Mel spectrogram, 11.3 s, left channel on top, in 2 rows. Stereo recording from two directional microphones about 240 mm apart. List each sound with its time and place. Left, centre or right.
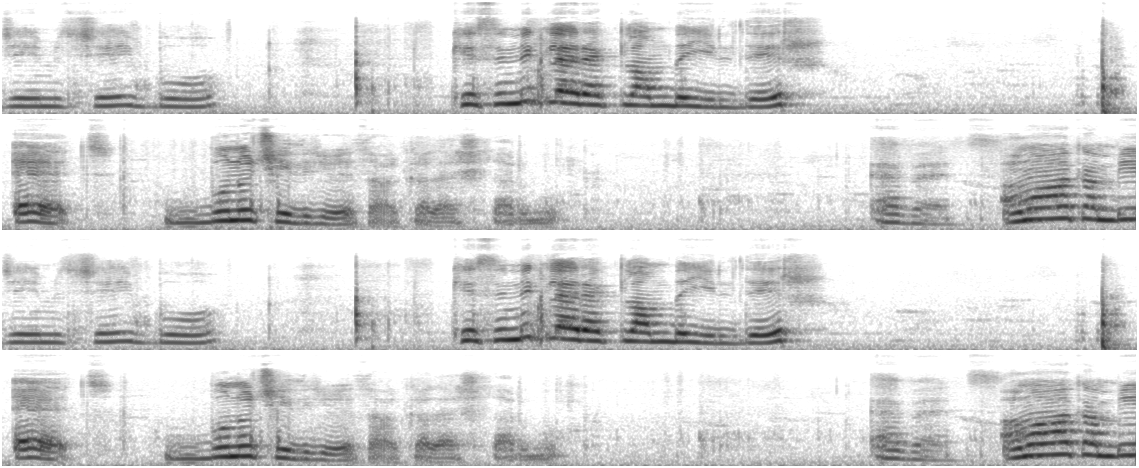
0.0 s a child's voice: centre
2.2 s a child's voice: centre
5.7 s a child's voice: centre
10.0 s a child's voice: centre
10.7 s a child's voice: centre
